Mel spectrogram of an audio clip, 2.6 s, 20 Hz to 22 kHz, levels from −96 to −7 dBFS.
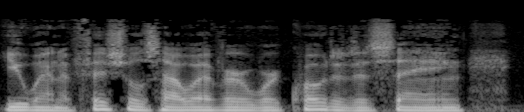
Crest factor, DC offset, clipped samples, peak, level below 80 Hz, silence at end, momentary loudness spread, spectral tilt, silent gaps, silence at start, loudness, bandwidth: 18 dB; under 0.1%; under 0.1%; -16 dBFS; -56 dBFS; 0.1 s; 2 LU; -6 dB/octave; none; 0 s; -34 LUFS; 11 kHz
